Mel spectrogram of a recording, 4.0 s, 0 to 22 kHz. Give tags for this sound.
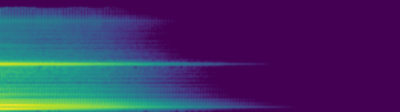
noise dark effect hardcore electronic sci-fi synth bpm random techno dub-step processed blip porn-core resonance bounce dance glitch-hop sound club acid rave synthesizer house 110 glitch lead trance electro

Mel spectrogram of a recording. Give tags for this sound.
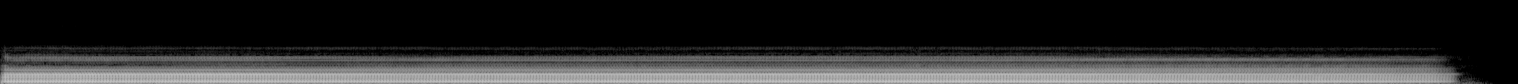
fagott wind

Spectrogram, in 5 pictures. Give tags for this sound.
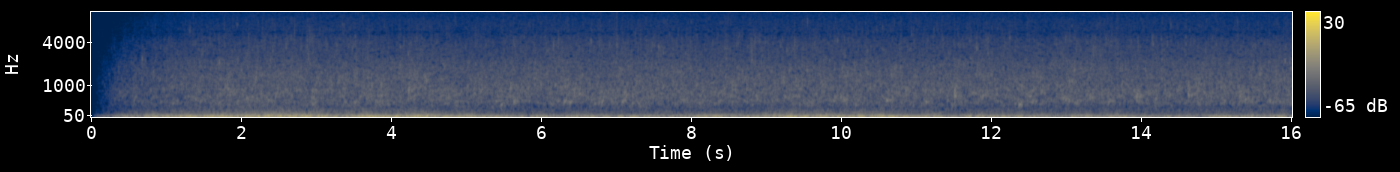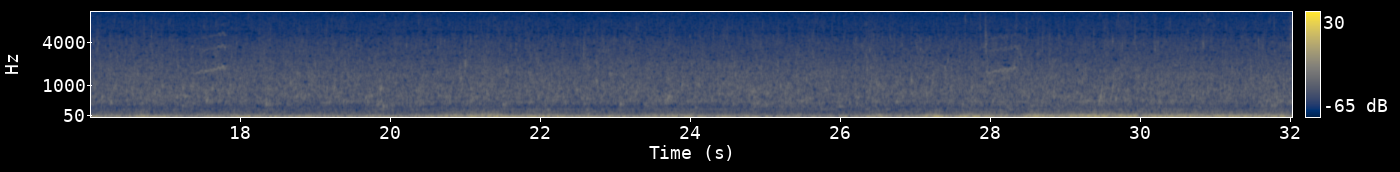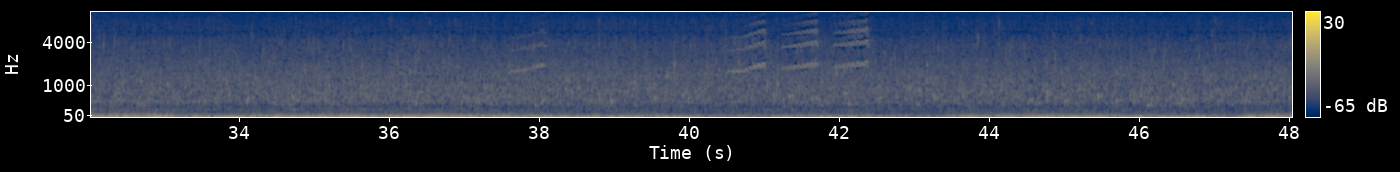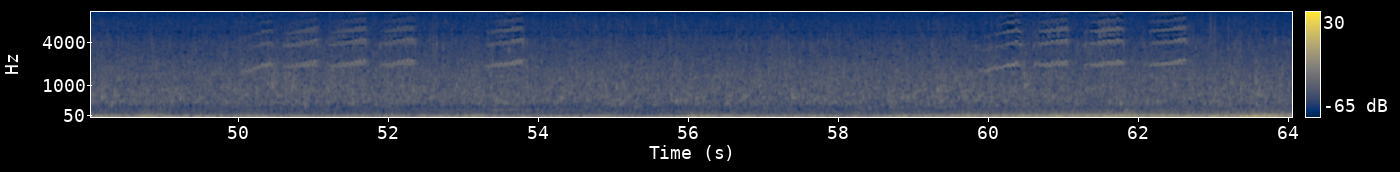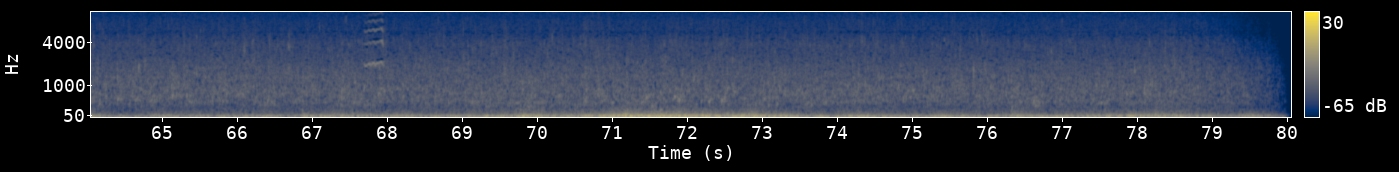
atmos atmosphere Australia Australian field-recording kestrel nature water

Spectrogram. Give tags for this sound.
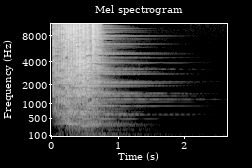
pipes marimba gliss resonance

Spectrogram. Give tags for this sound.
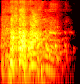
funny HAHAHAHAHAHAHAHA laugh laughing laughter lol prank

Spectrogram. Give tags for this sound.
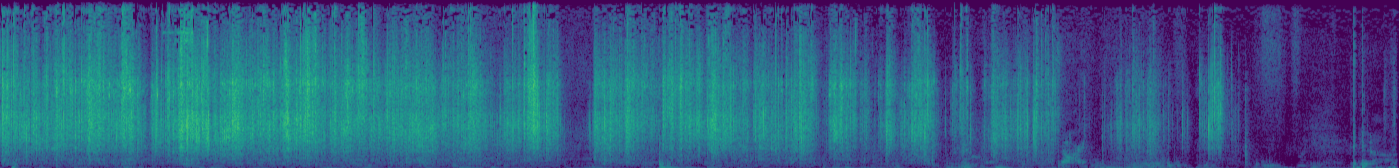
playing games cards

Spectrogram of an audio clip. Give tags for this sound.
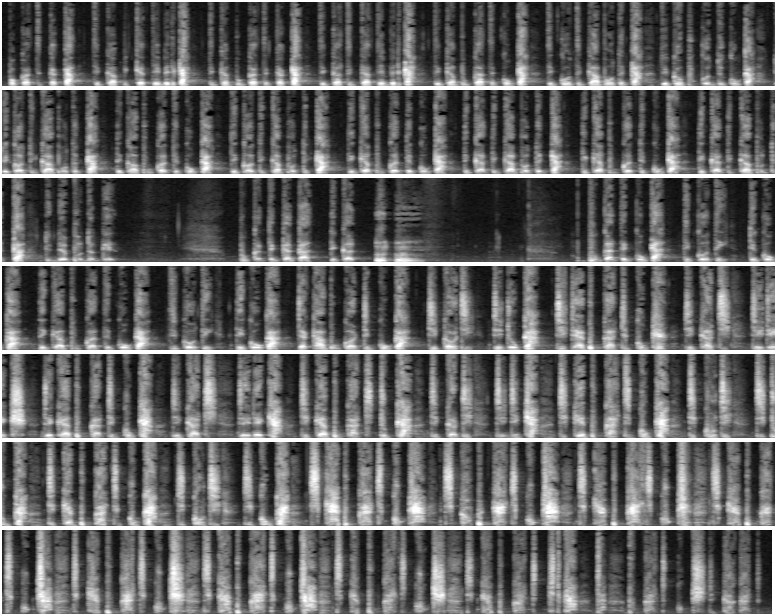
bass beats chanting detroit looping loops strange

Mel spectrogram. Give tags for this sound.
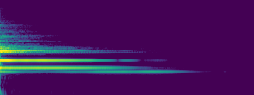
bottle gong percussion gas metal hospital

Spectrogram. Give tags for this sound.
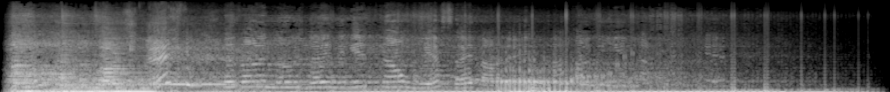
ambience fx voice

